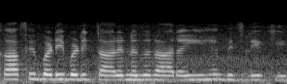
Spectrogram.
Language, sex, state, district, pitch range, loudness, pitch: Hindi, female, Haryana, Jhajjar, 210-230 Hz, -16 LUFS, 215 Hz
